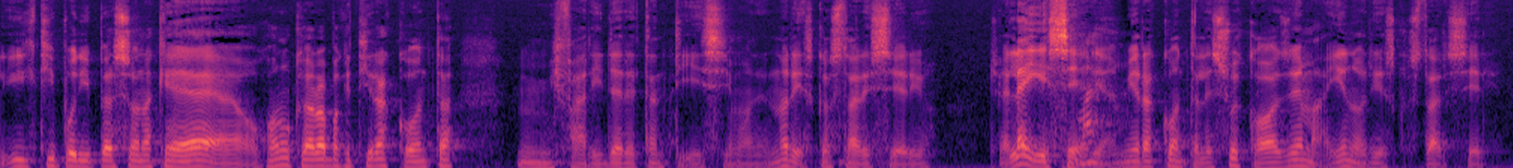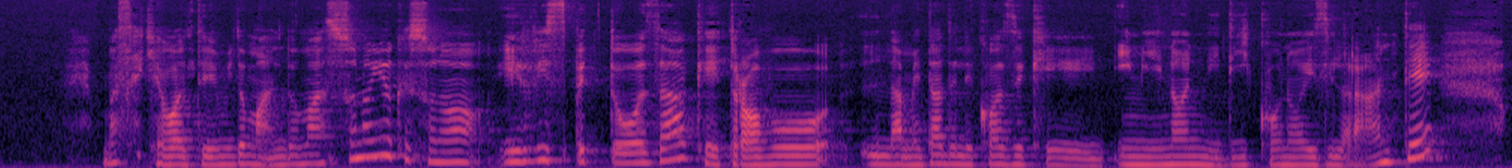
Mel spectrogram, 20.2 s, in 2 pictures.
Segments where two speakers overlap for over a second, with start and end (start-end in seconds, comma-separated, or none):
none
